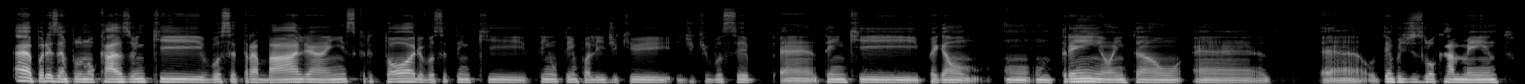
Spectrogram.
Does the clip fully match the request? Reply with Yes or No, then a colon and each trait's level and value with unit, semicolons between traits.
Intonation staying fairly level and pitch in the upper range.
No: narrow, 2.2 semitones; low, 115 Hz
